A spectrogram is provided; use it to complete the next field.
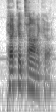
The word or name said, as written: Pecatonica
